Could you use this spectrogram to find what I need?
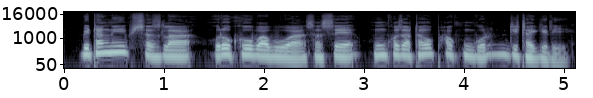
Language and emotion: Bodo, neutral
